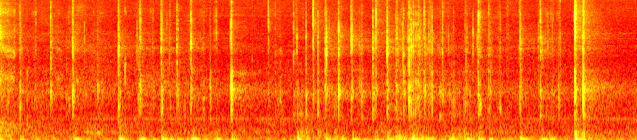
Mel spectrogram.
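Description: Typing on a computer keyboard: a run of irregular keystrokes, with one louder stroke near the end.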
